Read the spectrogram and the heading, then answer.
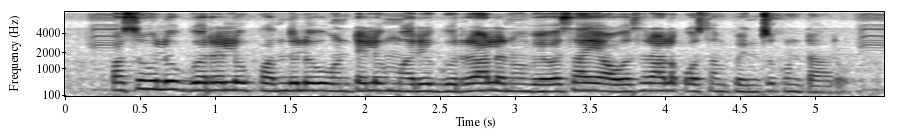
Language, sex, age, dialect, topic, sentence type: Telugu, female, 18-24, Southern, agriculture, statement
